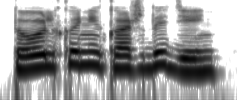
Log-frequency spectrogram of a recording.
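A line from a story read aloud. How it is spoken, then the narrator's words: Loud laughing. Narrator (Russian): громко рассмеялся он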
